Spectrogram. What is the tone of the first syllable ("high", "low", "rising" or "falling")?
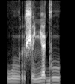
low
